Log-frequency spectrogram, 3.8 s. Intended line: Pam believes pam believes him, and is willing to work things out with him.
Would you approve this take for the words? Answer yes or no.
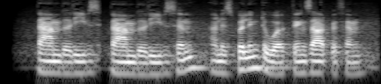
yes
